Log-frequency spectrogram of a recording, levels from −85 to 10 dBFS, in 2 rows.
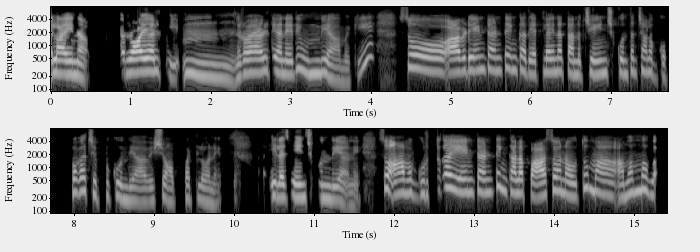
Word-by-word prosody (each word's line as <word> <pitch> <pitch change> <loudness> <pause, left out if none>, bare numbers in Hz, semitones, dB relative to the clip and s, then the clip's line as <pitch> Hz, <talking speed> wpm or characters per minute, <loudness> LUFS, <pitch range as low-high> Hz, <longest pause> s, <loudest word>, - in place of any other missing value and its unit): ఎలా 230 0 +8
అయినా. 215 -3 +5 0.6
రాయల్టీ. 255 +7 +7
హ్మ్. 195 -6 -4 0.2
రాయల్టీ 245 +3 +2
అనేది 225 +5 -2
ఉంది 230 +1 -2
ఆమెకి. 150 - -12 0.5
సో, 320 - 0 0.5
ఆవిడేంటంటే 270 +2 +1
ఇంకది 260 -5 -2
ఎట్లైనా 250 +2 -2
తను 220 -1 -1
చేయించుకుంతా 230 +1 -4
అని 235 - -8
చాలా 245 -1 -6
గొప్పగా 275 - -5
చెప్పుకుంది. 220 -6 -7
ఆ - - -7
విషయం 175 - -2
అప్పట్లోనే. 170 -4 -11 0.7
ఇలా 210 -2 +4
చేయించుకుంది 205 -3 -1
అని. - - -12 0.3
సో, - - 0 0.2
ఆమెకు 260 -3 -1
గుర్తుగా 305 +8 +1 0.2
ఏంటంటే 270 0 -2
ఇంకలా 265 -2 +2
పాస్ 220 +6 +5
ఆన్ 270 -4 -2
అవుతూ 220 +11 -5
మా 270 - +2 0.3
అమ్మమ్మ 270 +7 -2
వా - - -1
240 Hz, 135 wpm, -22 LUFS, 210-265 Hz, 0.7 s, ఎలా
